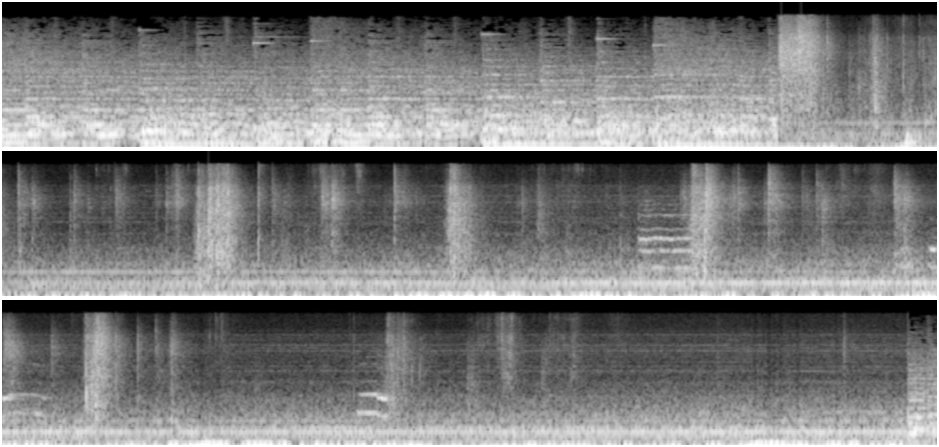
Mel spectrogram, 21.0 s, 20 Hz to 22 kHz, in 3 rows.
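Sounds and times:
sharp crackles: 5.8 - 15.6
steady low hum: 5.8 - 21.0
cat meowing: 11.7 - 12.5, 13.7 - 14.6, 16.6 - 17.2.

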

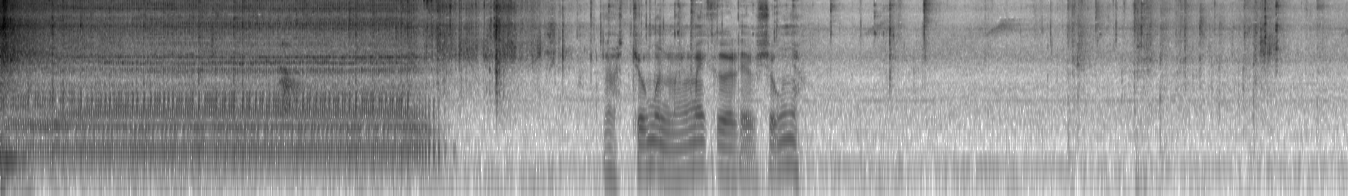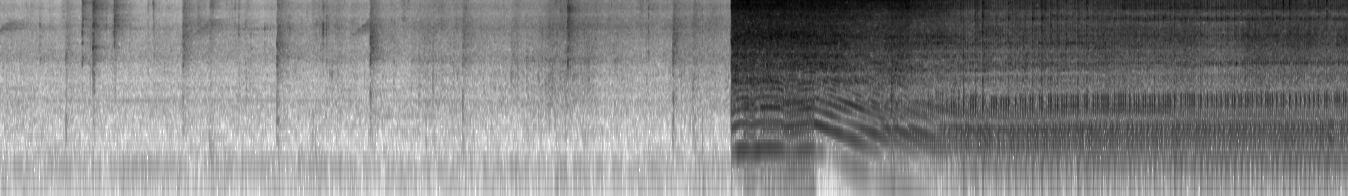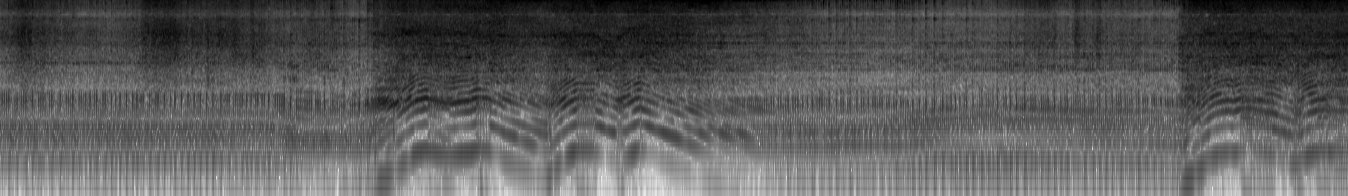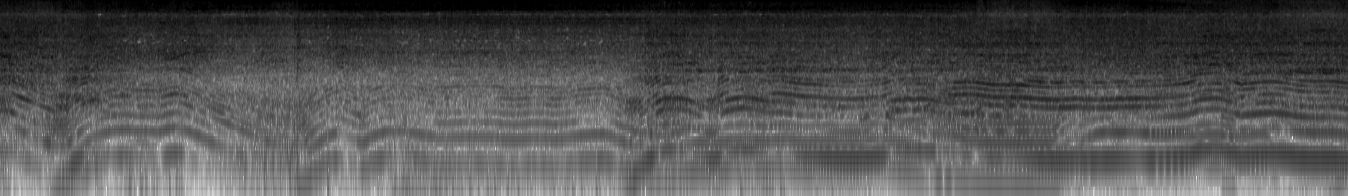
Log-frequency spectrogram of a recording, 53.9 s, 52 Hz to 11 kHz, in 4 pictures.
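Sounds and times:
chainsaw cutting branches: 0.0 - 5.3, 20.2 - 53.9.

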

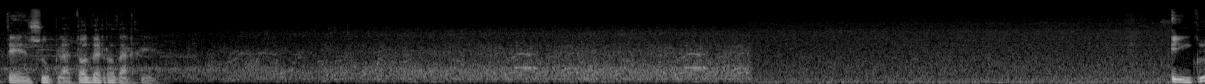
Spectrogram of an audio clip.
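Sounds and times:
stadium crowd noise: 0.0 - 7.6
faint hiss: 2.7 - 12.0.

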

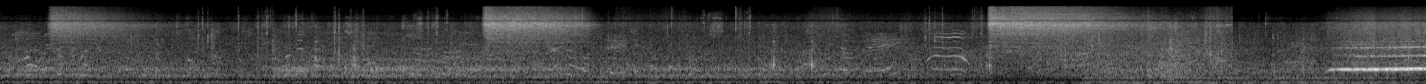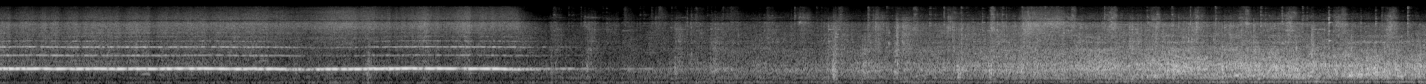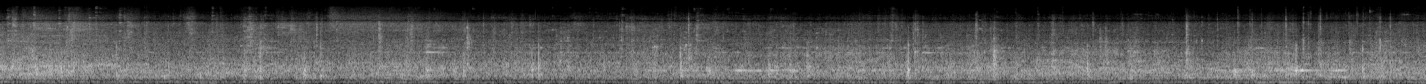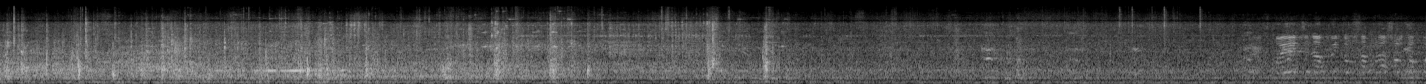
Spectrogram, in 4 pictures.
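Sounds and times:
train wheels clattering: 0.4 - 57.0
steam locomotive whistle: 13.2 - 20.5.

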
